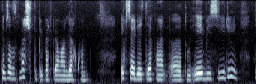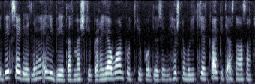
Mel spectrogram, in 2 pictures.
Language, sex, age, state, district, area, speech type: Kashmiri, female, 30-45, Jammu and Kashmir, Baramulla, rural, spontaneous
